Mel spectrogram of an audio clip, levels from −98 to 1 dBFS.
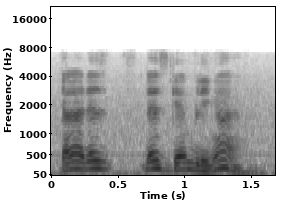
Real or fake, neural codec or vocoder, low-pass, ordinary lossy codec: real; none; 7.2 kHz; none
